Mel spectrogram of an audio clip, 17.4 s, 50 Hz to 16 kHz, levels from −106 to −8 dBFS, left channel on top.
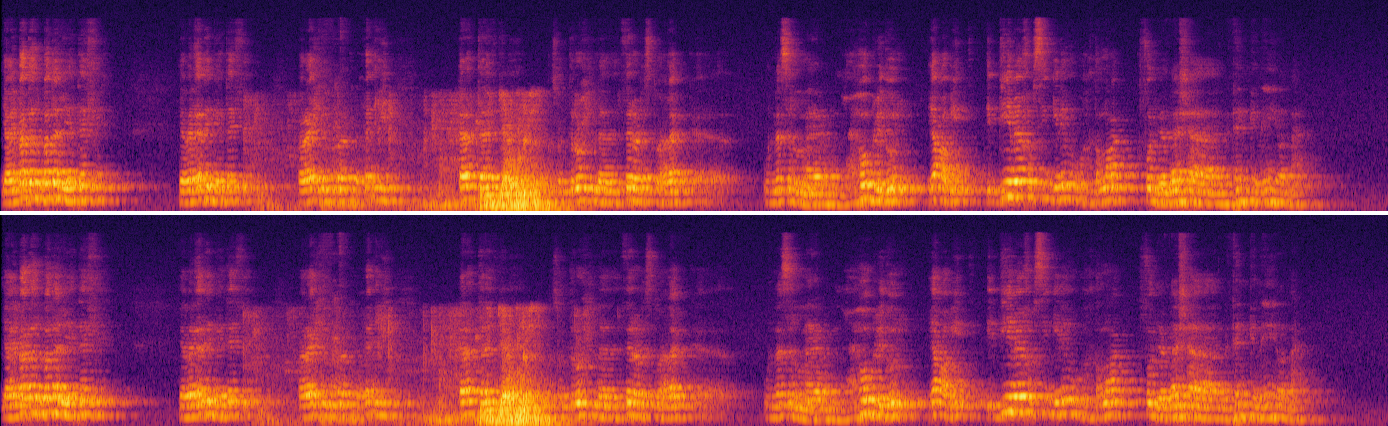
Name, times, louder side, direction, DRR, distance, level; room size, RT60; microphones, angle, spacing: voice 1, 0.0-1.3 2.2-3.1 3.7-4.9 5.7-6.5 6.8-9.0 9.5-10.2 10.6-11.3 11.6-12.0 12.3-14.0 14.3-14.5, left 1 dB, 25° left, -4 dB, 0.4 m, -25 dB
sound 1, 3.0-4.0 4.3-4.4 4.7-6.8, right 1 dB, 85° right, 0.7 m, -21 dB
voice 2, 10.0-10.6 14.4-16.2, left 1 dB, 50° right, -1 dB, 0.6 m, -28 dB
2.8 x 2.4 x 3.5 m, 1.1 s
head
